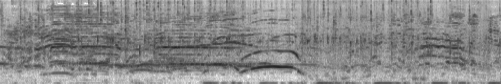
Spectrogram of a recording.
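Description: Crowd of many voices shouting and calling out together at a fireworks display, one long rising-and-falling call standing out about five seconds in. From about four seconds in, deep low rumbles repeat under the voices.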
